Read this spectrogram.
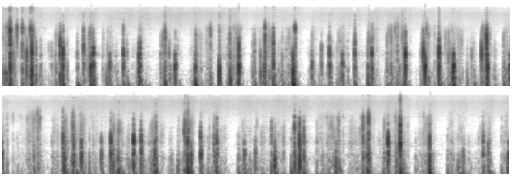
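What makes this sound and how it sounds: Fingers tap and scratch the raised hollow hearts of a pink silicone heart ice cube mold with nails and fingertips. The result is a fast, steady stream of dull, low, thumping taps that die away almost at once, mixed with brief brighter scratchy clicks.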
